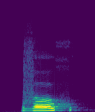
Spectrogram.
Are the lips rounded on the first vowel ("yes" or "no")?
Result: no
